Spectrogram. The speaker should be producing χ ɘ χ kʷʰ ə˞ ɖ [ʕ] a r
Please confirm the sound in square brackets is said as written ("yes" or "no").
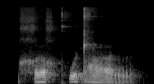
yes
